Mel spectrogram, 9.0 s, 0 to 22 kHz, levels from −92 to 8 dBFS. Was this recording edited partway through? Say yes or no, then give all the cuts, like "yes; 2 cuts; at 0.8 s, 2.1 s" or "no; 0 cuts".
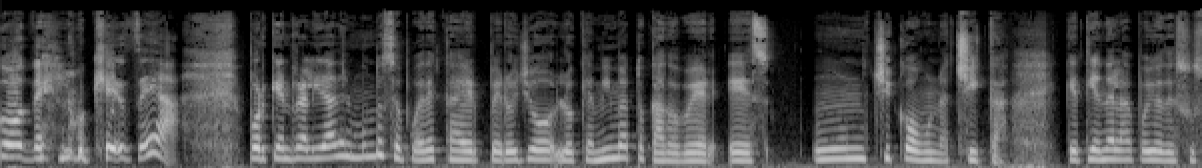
no; 0 cuts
